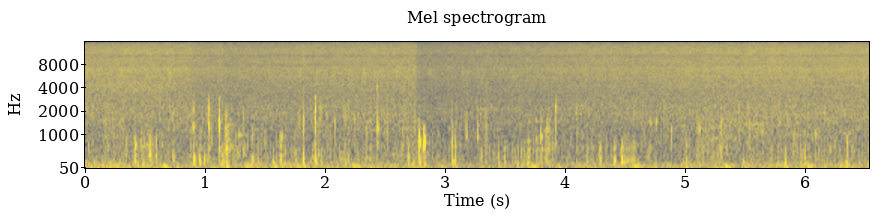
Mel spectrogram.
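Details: Continuous low rumbling with bubbling gurgles throughout: stomach growling (borborygmi).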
